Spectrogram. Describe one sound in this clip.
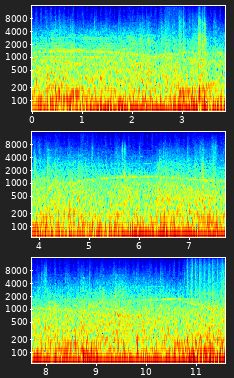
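A diesel freight train rumbles past close by.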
